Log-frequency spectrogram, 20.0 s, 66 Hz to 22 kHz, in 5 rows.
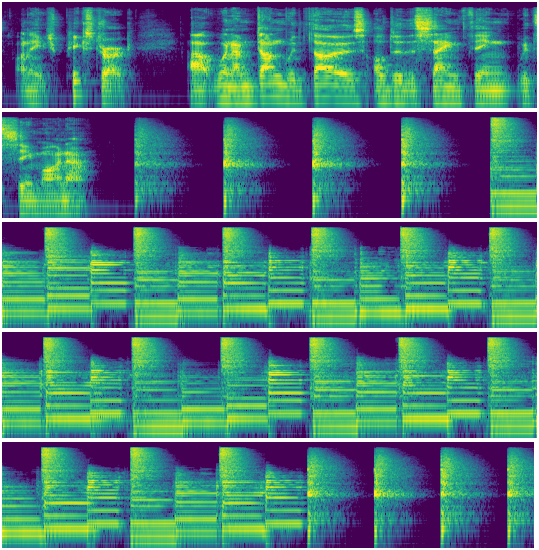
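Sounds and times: electric guitar arpeggios: 0:07.7 - 0:18.4.

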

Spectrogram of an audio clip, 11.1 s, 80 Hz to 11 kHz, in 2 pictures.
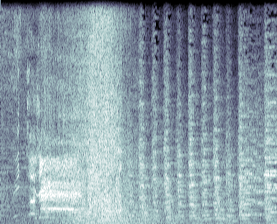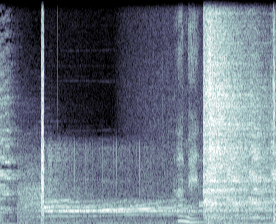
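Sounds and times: wavering siren-like tone: 0:06.4 - 0:10.0.

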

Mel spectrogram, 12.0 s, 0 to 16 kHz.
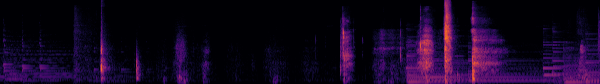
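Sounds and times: soft background music: 0:00.0 - 0:03.6, 0:07.6 - 0:12.0.

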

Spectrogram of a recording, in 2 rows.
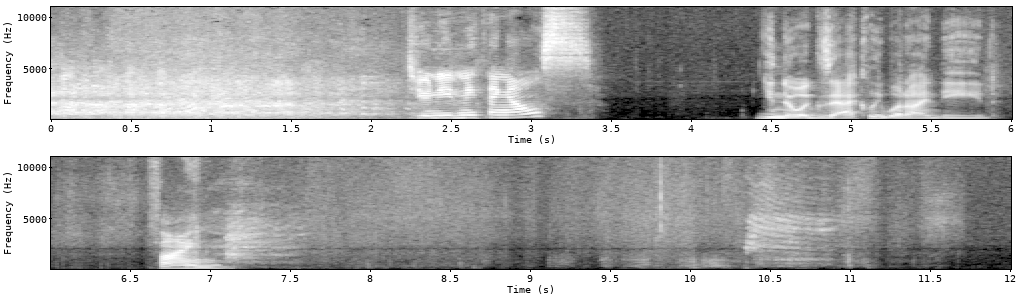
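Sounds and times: faint rustles and knocks: 0:07.7 - 0:11.9.

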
